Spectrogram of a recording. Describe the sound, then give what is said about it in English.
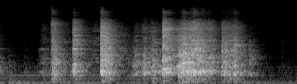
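A small metal pan is picked up and set down, giving a few sharp clanks and knocks followed by a scraping rattle of cookware, with no one speaking. “Come over here, start getting a little small pan.”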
